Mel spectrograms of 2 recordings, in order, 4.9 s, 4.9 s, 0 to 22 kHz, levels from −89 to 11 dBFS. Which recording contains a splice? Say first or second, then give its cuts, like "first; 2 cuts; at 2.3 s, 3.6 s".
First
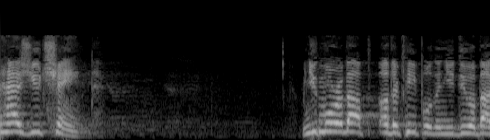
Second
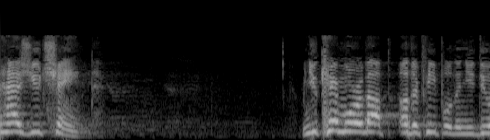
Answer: first; 1 cut; at 3.2 s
